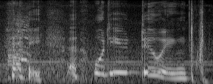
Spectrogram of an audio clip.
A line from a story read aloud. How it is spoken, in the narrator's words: Dodo giggled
